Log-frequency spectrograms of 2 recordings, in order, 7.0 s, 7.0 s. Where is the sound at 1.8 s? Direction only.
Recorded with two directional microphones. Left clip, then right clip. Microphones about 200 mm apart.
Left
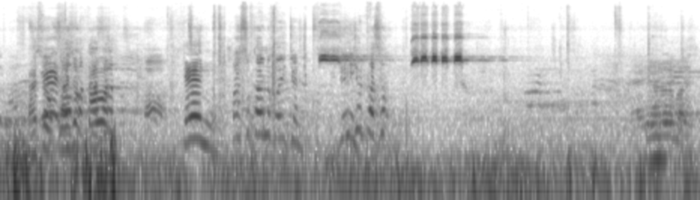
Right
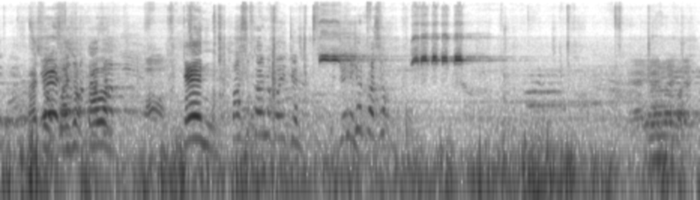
55° right (ahead or behind).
